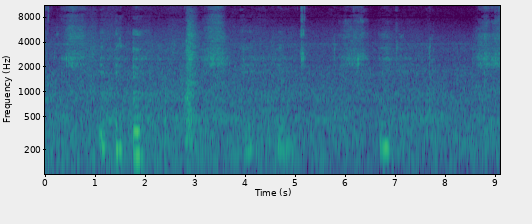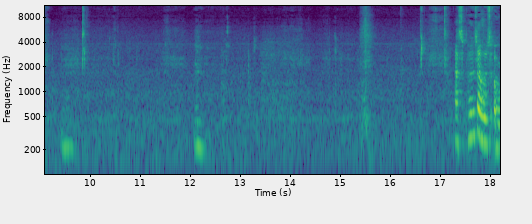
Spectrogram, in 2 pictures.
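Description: A woman chews food close to a microphone with wet smacking sounds.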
